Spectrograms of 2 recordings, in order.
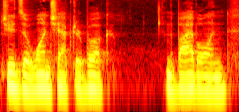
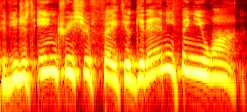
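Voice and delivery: tag-along promise; 9 semitones higher, 4 dB louder than usual. Acted. Mimics a poor-theology faith promise.

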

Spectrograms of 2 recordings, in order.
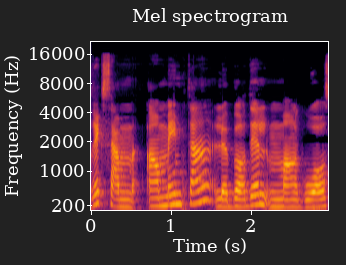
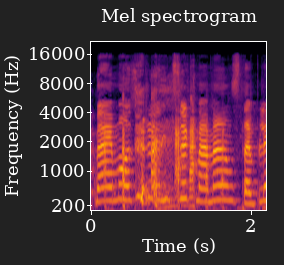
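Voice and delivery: en riant; 8 semitones higher than usual. Real, not acted. Taquine l'invitée comme une mère.

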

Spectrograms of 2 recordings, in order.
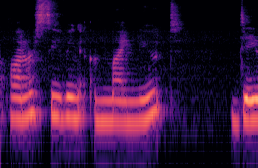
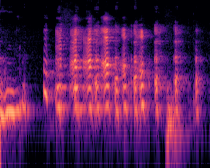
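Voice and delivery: real laughter, high and louder; giggling fit while reading; long laugh; 6 semitones higher, 5 dB louder than usual. Real, not acted. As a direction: break up laughing mid-story. Reader laughs at own reading.

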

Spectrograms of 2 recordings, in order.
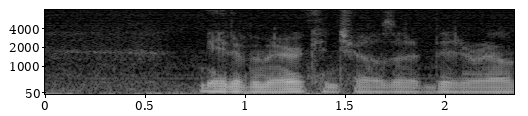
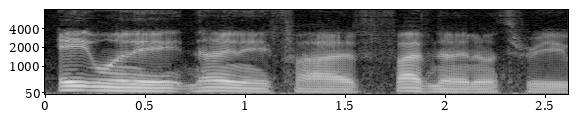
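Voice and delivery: announcer read; 8 dB louder than usual. Acted. Radio host reads call-in number.

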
